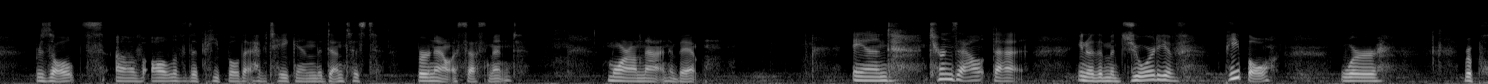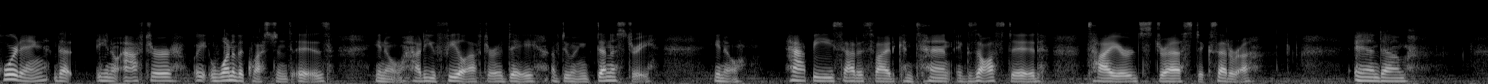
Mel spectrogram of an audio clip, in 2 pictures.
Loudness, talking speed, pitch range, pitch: -27 LUFS, 130 wpm, 140-170 Hz, 155 Hz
